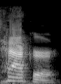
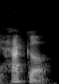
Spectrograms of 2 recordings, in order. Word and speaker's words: Hacker: Yeah, so that's hacker. All right. Yeah. Well, actually, they don't really pronounce the R. It's actually hecka.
